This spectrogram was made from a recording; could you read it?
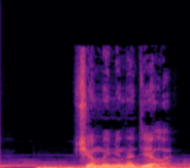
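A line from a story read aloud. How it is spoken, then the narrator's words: Plain. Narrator (Russian): спросил он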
